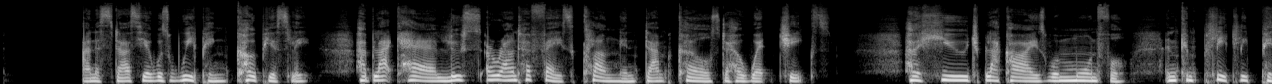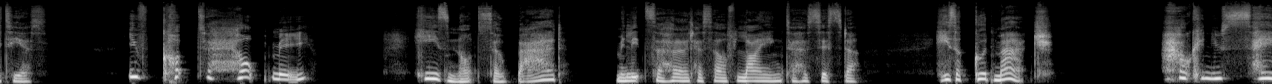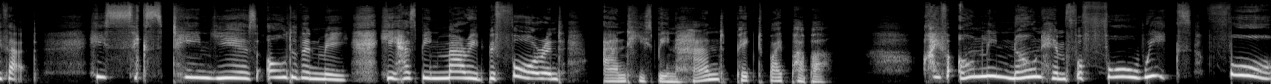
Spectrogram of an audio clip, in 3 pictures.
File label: UK English Adult Fiction; The Witches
